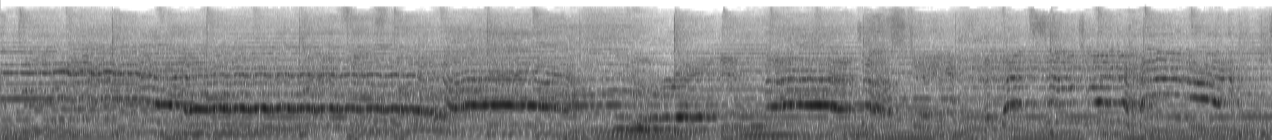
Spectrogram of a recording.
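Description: A woman singing a southern gospel song into a microphone, holding long, wavering notes over instrumental accompaniment.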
